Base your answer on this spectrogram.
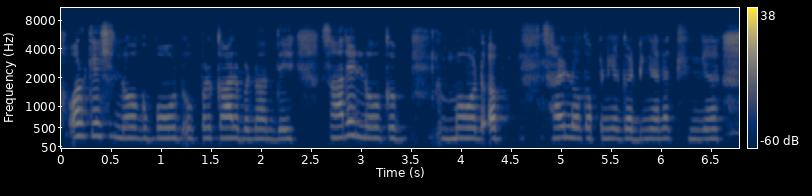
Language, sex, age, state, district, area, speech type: Dogri, female, 30-45, Jammu and Kashmir, Udhampur, urban, spontaneous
